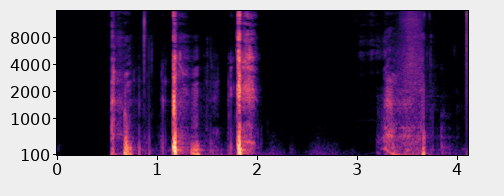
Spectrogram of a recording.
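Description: A loud fit of coughing: three sharp, harsh coughs in quick succession, followed after a pause by a rougher, breathy cough with throat rasp.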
